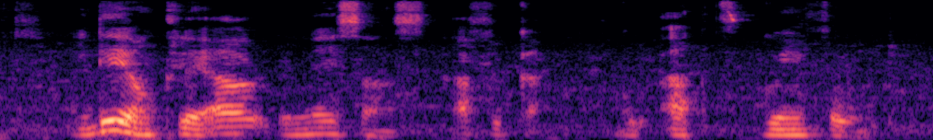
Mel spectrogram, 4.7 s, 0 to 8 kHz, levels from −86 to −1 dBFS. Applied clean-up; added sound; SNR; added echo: none; none; none; none.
